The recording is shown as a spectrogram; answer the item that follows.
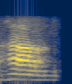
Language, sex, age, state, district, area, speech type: Sindhi, female, 45-60, Gujarat, Surat, urban, conversation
